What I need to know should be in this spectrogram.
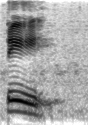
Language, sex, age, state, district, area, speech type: Punjabi, female, 45-60, Punjab, Kapurthala, rural, read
